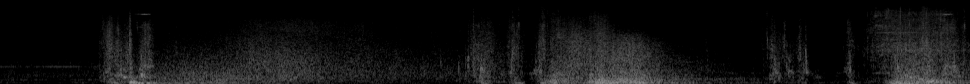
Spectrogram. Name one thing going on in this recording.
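Digital game sound effects whoosh and chime as cards are played.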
